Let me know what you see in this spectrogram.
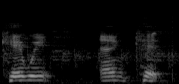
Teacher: The consonant k. Place of articulation velar. Manner of articulation stop or plosive. Voicing voiceless.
